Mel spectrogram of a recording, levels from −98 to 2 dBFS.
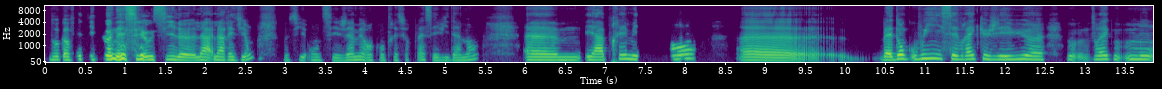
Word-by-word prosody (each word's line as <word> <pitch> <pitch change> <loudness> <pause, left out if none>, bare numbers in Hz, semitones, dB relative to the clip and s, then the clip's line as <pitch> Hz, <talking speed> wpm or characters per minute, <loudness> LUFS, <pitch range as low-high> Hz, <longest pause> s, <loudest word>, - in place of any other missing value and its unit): Donc 180 -1 -3
en 180 - +1
fait, 200 +3 -5
il 190 - -7
connaissait 215 +1 +8
aussi 190 +1 0
le 165 -3 +2
la 170 +2 +1
la 180 -2 0
région, 175 - -5 0.4
même 145 - -13
si 160 +4 -11
on 165 - -10
ne 160 - -13
s'est 150 -1 -12
jamais 175 +4 -4
rencontrés 155 +1 -10
sur 160 - -20
place, 175 - -12
évidemment. 155 +7 -8 0.6
Hem 170 -1 0
et 180 0 0
après, 200 +7 0
mes 215 -3 +2 0.4
parents, 240 +5 +1 0.5
heu, 155 - 0 0.8
beh, 180 -1 +4
donc, 230 0 +5
oui, 250 +2 +1
c'est 220 0 +1
vrai 210 +2 0
que 225 0 -3
j'ai 195 0 0
eu, 215 +2 0
heu, 190 -2 0 0.3
mmh, 200 - -4 0.2
vrai, 210 +1 0
qu 210 - -12
mon 210 -1 0
180 Hz, 170 wpm, -23 LUFS, 165-210 Hz, 0.8 s, connaissait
